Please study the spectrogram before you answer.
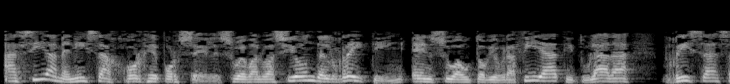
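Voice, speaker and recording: A man's voice: mid-range voice, slightly rough. A man delivering a scripted radio reflection as a commentator, telling a story and acting out the quotes. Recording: dull lo-fi radio sound.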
